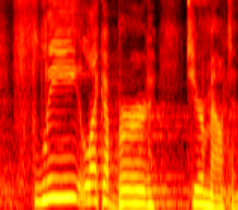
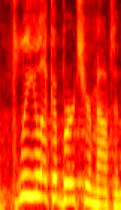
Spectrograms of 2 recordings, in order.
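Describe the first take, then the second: First: Slow, weighty reading of the verse; solemn scripture read, unhurried; slow dramatic read. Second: Said in the usual way. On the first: Shown as a demonstration. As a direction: draw out Flee like a bird to your mountain. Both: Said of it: "It starts with".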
